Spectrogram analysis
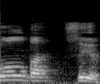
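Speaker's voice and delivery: kolba and syr each stressed high and loud.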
